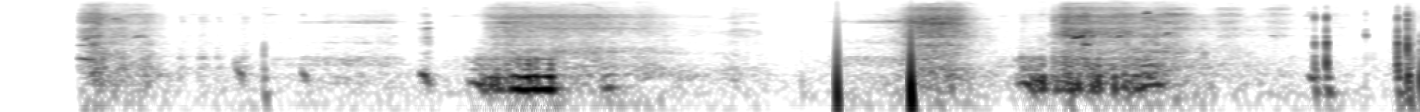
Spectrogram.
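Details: Rough, rattling inhaled breaths of a sleeping adult man, with a low fluttering snore on the louder breath; his partner says he denies snoring; snoring.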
